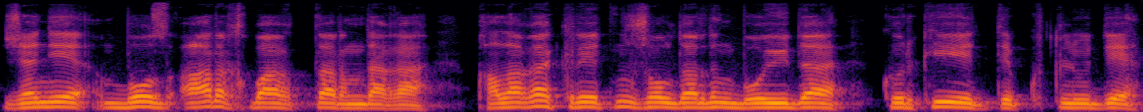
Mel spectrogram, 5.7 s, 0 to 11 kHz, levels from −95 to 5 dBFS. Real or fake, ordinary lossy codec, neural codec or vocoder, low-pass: real; Opus, 24 kbps; none; 9.9 kHz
